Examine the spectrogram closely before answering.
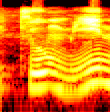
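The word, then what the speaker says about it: cumene: केवल कि क्यूमीन से, इसको कुछ और मत पढ़ लेना भाई, ये क्यूमीन है। बहुत सारे लोग समझ रहे हैं क्या क्या पढ़ लेते हैं, है ना, तो इसको वही पढ़ें जो इसका प्रोनाउंसिएशन है।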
